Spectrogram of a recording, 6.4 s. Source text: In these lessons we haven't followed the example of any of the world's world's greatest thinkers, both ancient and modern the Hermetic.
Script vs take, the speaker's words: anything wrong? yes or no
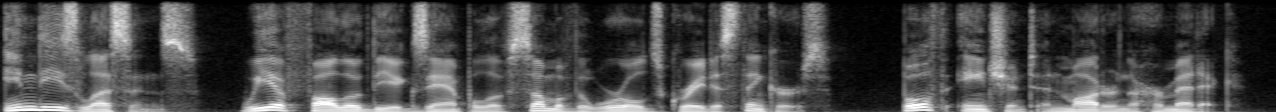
yes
